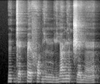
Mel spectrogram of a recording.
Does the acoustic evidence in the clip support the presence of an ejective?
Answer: no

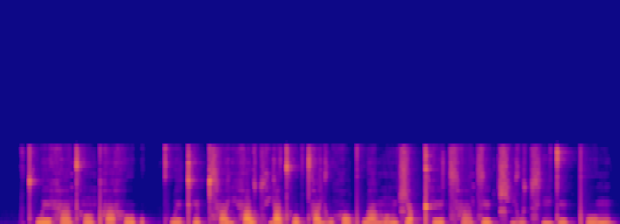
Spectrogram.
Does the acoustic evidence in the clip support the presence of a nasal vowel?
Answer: yes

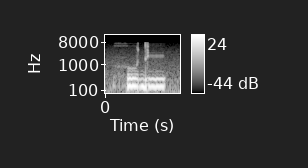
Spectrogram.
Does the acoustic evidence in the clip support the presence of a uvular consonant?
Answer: no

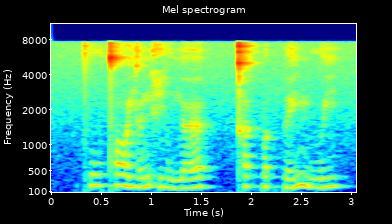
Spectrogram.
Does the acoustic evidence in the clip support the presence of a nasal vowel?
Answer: no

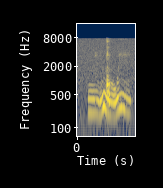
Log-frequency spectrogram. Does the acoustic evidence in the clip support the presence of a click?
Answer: yes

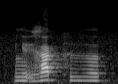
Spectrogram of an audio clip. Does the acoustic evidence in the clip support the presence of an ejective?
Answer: no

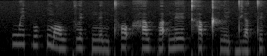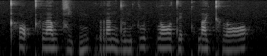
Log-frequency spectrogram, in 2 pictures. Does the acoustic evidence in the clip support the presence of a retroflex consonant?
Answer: no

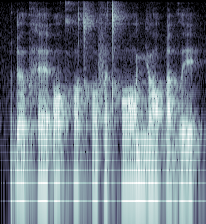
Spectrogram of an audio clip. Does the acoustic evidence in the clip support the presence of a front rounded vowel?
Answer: no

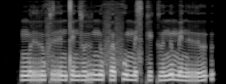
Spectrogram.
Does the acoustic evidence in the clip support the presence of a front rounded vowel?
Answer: no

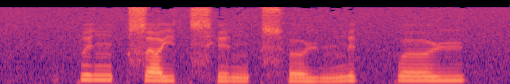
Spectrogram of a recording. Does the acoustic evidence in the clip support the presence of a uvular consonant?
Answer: no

